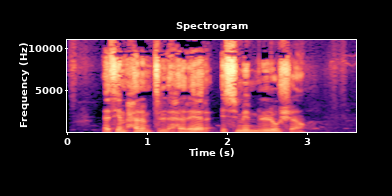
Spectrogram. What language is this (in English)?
Kabyle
